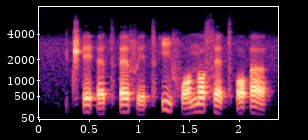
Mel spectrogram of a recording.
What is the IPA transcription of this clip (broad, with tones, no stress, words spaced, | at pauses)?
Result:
t͡ʃʼe˦ʔɛ˩˧t͡sʼɛ˦fe˩ t͡sʼi˥˨fɔ˩˧nɔ˦ sɛ˧˩t͡sʼɔ˩˧˩ʔɐ˧˩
